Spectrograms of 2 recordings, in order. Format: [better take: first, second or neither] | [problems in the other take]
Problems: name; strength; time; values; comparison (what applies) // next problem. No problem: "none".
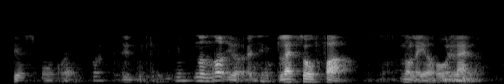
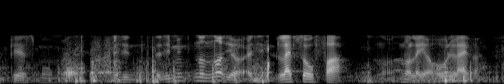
second | noise reduction (neural mask model DeepFilterNet 3)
